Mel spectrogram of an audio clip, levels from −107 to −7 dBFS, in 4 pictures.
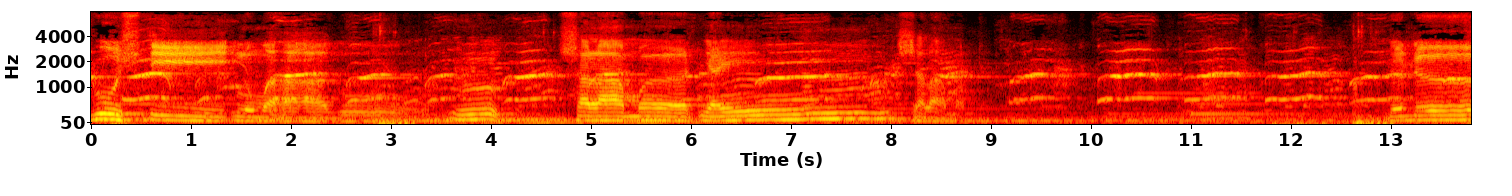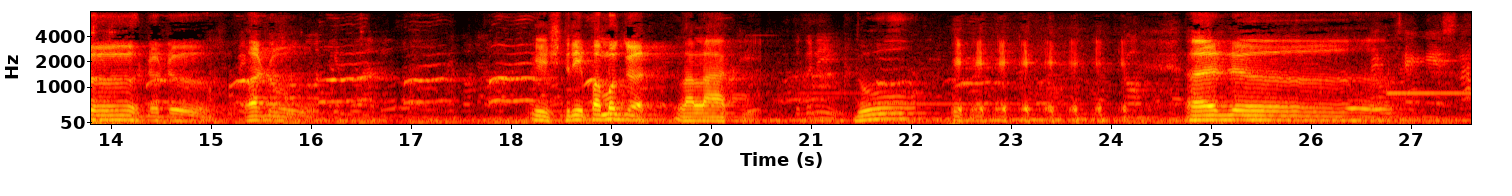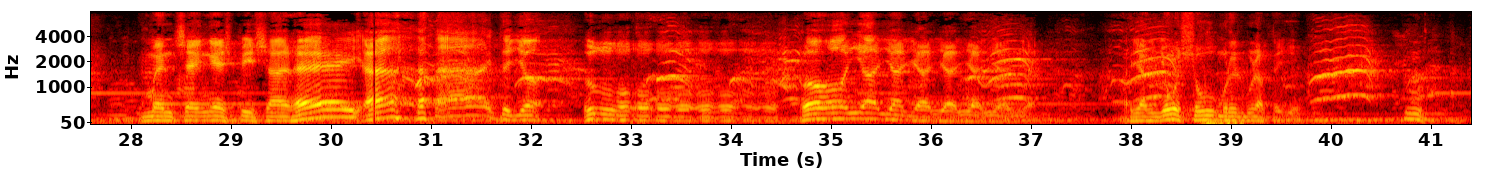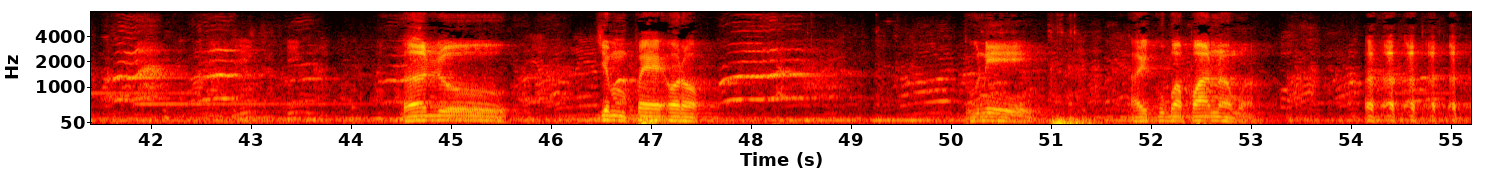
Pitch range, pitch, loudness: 105-135 Hz, 115 Hz, -41 LUFS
